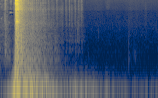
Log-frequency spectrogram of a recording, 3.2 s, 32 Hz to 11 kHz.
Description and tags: Locker Slam 2
Slamming of a metal locker.
Locker, metal, slam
